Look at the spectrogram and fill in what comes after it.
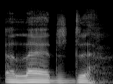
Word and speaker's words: alleged: Senator Robert Menendez, New Jersey, and his wife were indicted yesterday on 3 counts of federal bribery charges related to alleged corruption. Wait, I think you say that with one syllable. You just say alleged.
